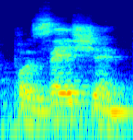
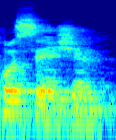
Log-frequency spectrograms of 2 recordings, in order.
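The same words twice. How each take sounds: First: The first double s sounds like a z. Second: The first double s sounds like an s. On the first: The speaker calls it right. "Assim como você deve dizer possession" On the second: The speaker calls it wrong. "e não possession"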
